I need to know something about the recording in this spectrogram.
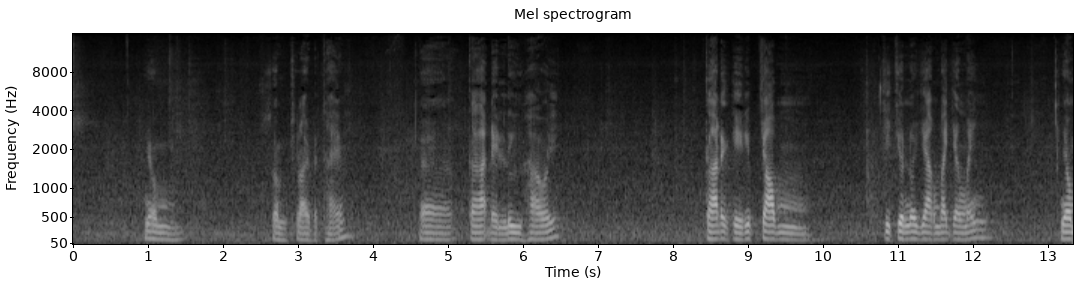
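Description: An older man speaks slowly and haltingly into a microphone.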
